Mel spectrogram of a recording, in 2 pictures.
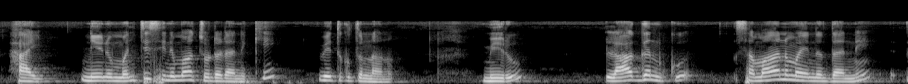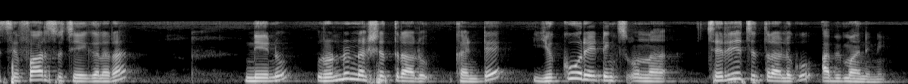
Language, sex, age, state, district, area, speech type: Telugu, male, 18-30, Andhra Pradesh, Krishna, rural, read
